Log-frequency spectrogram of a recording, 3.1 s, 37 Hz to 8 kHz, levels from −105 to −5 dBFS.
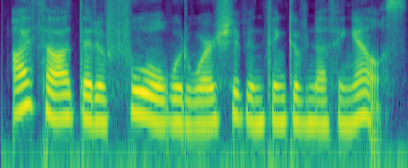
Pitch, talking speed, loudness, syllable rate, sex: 185 Hz, 235 wpm, -16 LUFS, 5.2 syllables/s, female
